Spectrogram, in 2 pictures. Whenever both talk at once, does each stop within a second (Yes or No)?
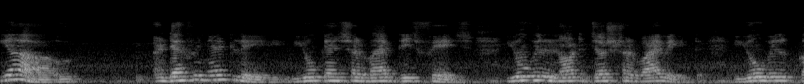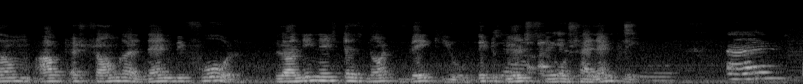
No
